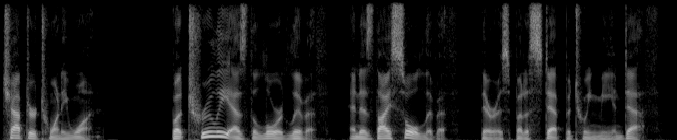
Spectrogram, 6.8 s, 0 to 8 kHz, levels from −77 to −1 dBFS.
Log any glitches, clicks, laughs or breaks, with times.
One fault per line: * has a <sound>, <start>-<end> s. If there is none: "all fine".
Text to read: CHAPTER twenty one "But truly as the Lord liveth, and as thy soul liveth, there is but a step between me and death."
all fine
